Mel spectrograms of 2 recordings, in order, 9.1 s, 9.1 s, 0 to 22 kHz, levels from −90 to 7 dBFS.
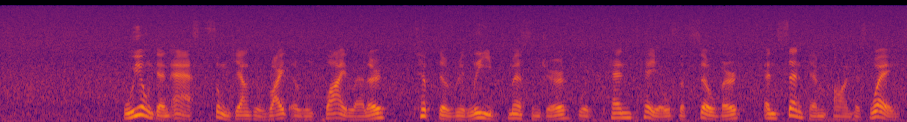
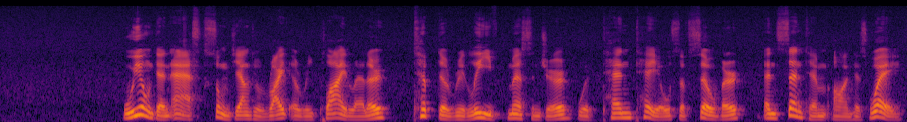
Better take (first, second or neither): second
